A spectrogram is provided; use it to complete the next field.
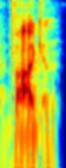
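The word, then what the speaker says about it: Vagn: spell it van vayne how would you say that one oh yeah vargan vargan so what else happens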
